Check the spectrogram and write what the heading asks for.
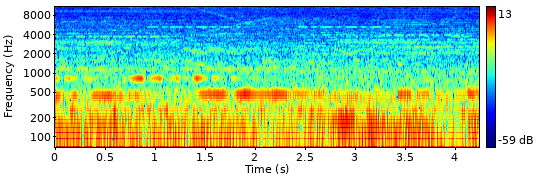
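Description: Experimental electronic drone music on synthesizers: a steady low drone under held higher tones that change every second or so, over a noisy hiss.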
